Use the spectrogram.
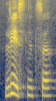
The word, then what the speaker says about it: лестница: в группе согласных звуков лестница произносятся без т сердце без д чувства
